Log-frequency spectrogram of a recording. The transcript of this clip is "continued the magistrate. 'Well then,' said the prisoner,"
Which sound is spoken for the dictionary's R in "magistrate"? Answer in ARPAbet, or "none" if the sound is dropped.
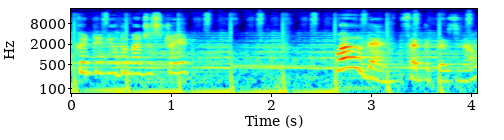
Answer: R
